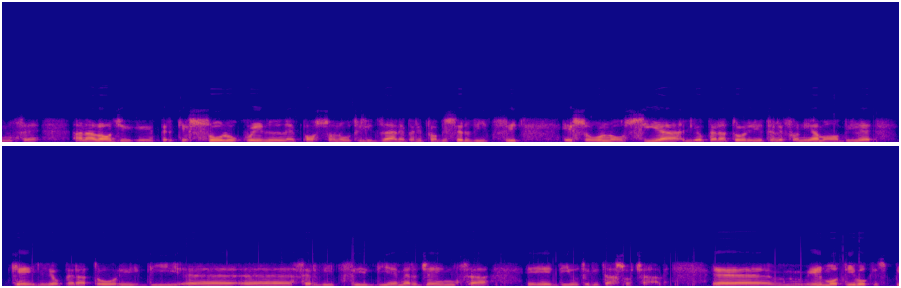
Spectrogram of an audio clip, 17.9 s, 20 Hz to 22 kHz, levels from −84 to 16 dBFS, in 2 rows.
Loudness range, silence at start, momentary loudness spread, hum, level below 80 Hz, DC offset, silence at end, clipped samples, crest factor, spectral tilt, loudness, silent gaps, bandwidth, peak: 5 LU; 0 s; 13 LU; none; -70 dBFS; under 0.1%; 0 s; under 0.1%; 22 dB; -6 dB/octave; -29 LUFS; none; 5.8 kHz; -8 dBFS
